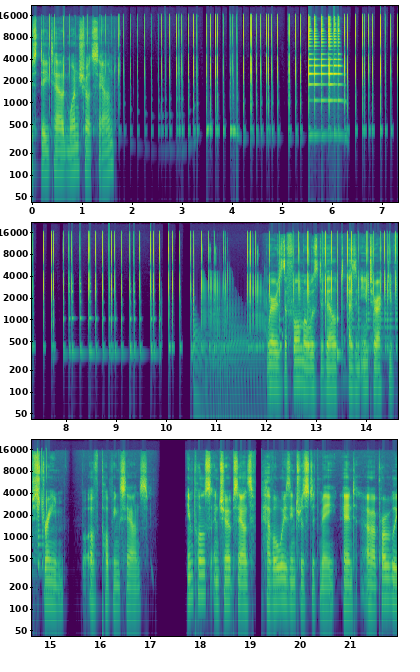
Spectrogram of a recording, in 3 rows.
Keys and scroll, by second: 0.0-15.4 typing.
